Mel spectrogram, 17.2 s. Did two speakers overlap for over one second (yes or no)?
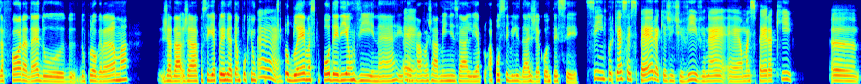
no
